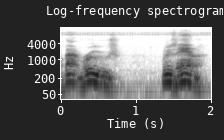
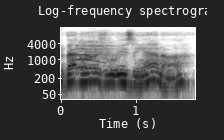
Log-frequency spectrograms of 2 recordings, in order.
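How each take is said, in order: First: Said in the usual way. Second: "Baton Rouge" said the French way, slow "Louisiana"; hammed-up French "Baton Rouge"; French Louisiana accent. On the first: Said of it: "I probably said it wrong". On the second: Shown as a demonstration. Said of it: "did I say that? I probably said it wrong".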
